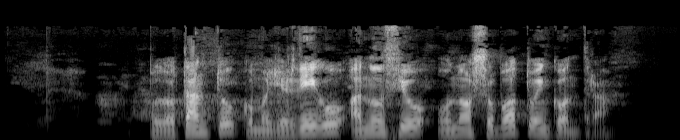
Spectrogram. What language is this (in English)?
Galician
